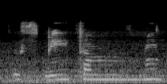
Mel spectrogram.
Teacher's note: ہم نون کو پروناؤنس وہاں پر نہیں کریں گے، نون کو اگلے حرف میں مرج کر دیں گے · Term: ادغام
